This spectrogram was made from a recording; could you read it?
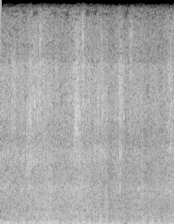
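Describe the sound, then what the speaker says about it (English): Breakers crashing onto the shore at Sandsend on the Yorkshire coast after rough winter storms, a dense continuous roar of surf mixed with heavy wind buffeting, loud and close, with no voices. "look at those breakers"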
